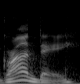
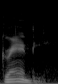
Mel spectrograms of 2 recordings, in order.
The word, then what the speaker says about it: Grande: and then so then she has they started pronouncing it grande but in the family it's pronounced grandi and then when they introduced themselves its grandi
